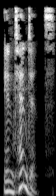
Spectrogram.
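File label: "intendance", British English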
